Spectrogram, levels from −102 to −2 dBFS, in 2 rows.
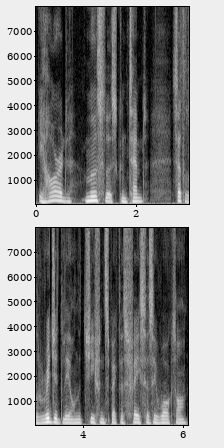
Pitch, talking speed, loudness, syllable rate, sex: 140 Hz, 145 wpm, -19 LUFS, 4.4 syllables/s, male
